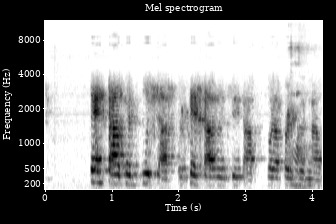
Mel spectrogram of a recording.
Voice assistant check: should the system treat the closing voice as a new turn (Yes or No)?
No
